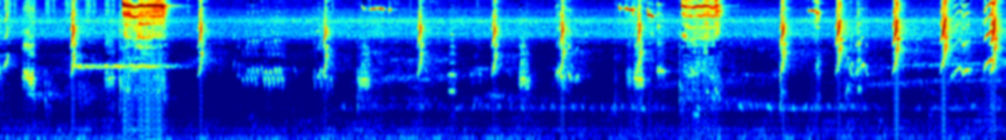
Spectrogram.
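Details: Rainbow lorikeets at a daily feeding give shrill, high screeches and sharp chips about twice a second, with two louder rasping bursts. A thin steady whistle also sounds briefly.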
